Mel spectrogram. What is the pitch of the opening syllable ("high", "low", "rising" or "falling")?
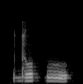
low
